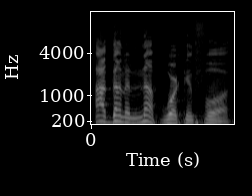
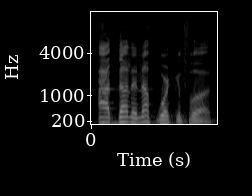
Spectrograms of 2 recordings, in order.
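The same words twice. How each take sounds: The two takes are said the same way.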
